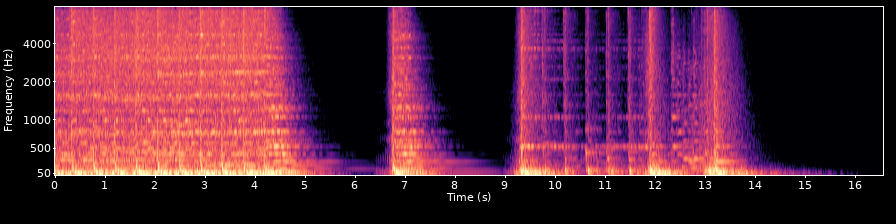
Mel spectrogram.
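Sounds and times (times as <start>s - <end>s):
friendly march music: 0.0s - 5.7s, 6.6s - 14.0s.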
